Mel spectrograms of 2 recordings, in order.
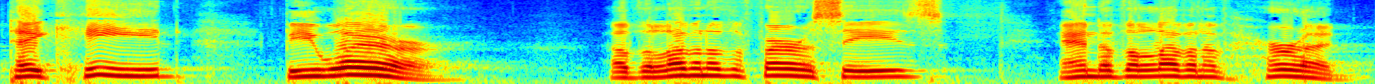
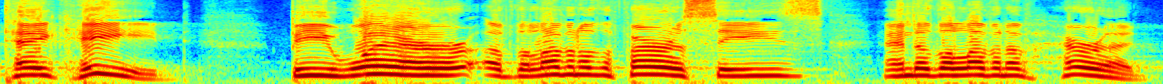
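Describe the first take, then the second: First: It is read in a calm, plain tone. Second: It is said in an urgent, desperate tone.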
